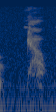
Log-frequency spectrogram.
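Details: Woman who has been sick, with a husky voice; she attempts to vocalize a meow and fails, showing aphonia; hoarse voice.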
